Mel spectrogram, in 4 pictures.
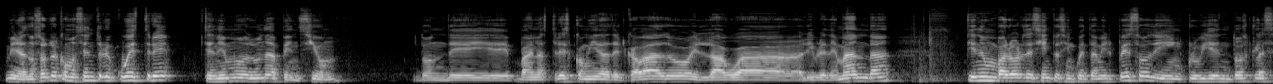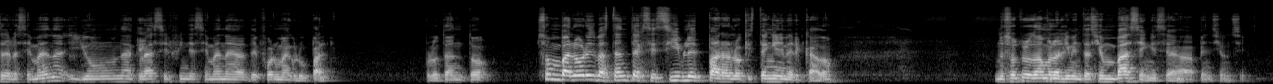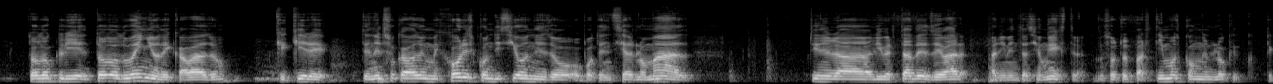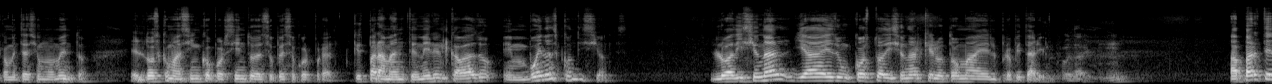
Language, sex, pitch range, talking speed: Spanish, male, 120-155 Hz, 155 wpm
